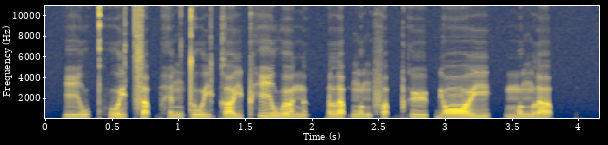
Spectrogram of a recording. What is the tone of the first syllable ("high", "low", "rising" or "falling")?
rising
